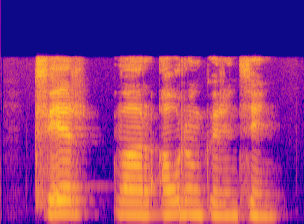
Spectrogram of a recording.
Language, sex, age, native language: Icelandic, female, 10, Icelandic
